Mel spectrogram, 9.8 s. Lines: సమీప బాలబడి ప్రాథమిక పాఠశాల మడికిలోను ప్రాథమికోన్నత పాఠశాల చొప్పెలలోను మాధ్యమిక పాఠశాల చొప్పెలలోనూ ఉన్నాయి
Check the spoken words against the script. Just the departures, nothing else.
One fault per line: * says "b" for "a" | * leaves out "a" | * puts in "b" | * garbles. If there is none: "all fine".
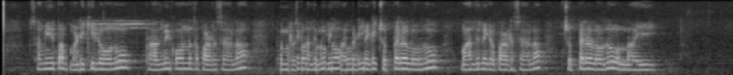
* leaves out "బాలబడి ప్రాథమిక పాఠశాల"
* garbles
